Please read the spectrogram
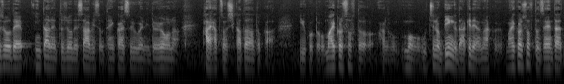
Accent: Tokyo, Japan; born there; first language en; Japanese is a second language; also born or lived in United States; 僕は東京生まれなんですけれど、米国で半生以上過ごしたので、母国語となると英語になってしまうんですけれど

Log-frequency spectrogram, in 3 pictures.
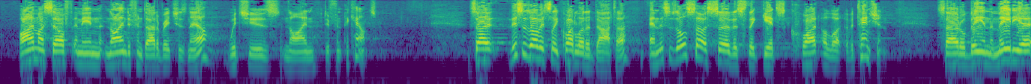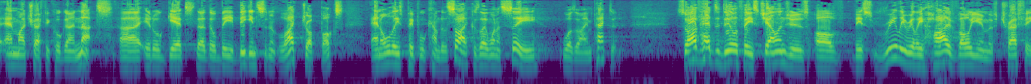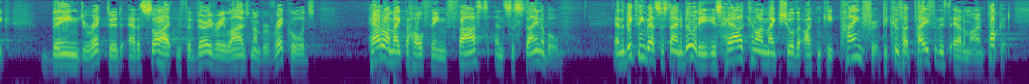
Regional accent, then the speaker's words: Gold Coast, Queensland, Australia; I'm from the Gold Coast.

